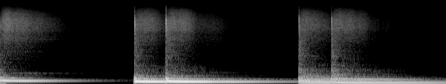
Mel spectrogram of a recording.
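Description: Drum-kit toms played in turn from high to low: the 8-inch rack tom, struck just before, rings and dies away; the 10-inch rack tom is hit twice about a second in; then the 14-inch floor tom is hit twice near the end, each drum lower in pitch and ringing out.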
